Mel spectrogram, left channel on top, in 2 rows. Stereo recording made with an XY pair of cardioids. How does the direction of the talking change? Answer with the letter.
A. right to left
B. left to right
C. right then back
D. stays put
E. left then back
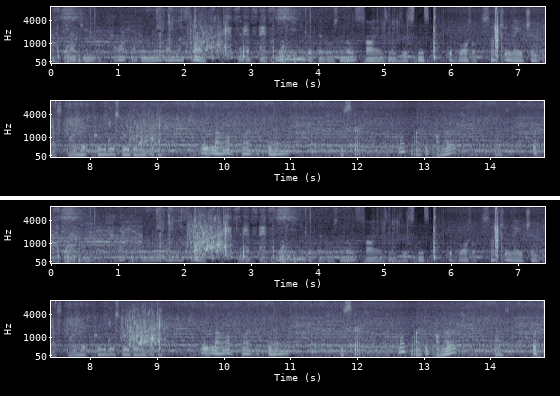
B.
